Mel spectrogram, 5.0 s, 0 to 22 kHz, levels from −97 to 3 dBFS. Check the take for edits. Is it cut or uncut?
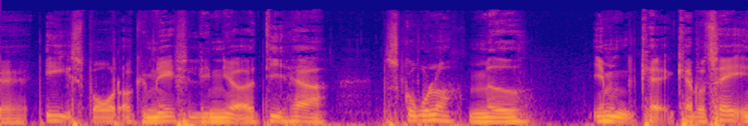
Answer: cut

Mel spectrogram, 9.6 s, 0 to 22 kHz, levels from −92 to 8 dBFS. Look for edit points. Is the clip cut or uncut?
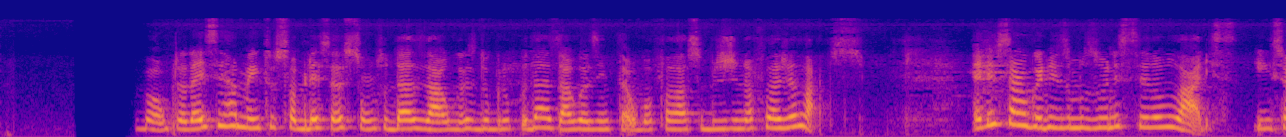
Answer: uncut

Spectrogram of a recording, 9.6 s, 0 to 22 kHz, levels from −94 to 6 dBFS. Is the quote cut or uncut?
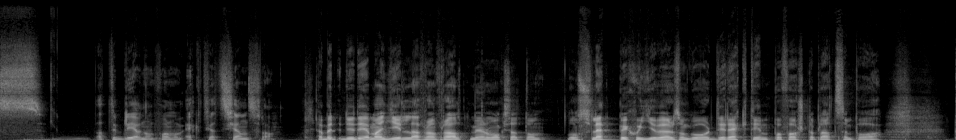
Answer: cut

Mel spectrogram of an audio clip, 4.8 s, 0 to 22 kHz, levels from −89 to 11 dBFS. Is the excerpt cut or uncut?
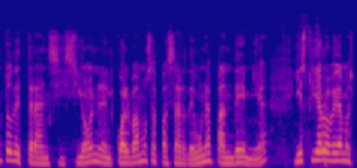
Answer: uncut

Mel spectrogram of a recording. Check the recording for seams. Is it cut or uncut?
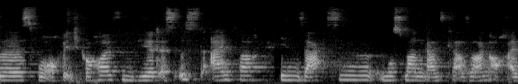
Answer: cut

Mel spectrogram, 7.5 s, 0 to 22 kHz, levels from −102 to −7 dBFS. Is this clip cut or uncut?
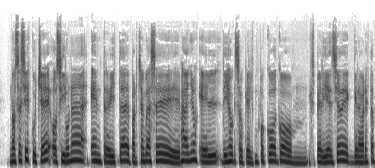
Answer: cut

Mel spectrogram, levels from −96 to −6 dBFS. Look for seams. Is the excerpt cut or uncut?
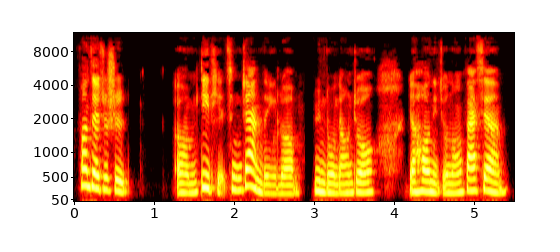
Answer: cut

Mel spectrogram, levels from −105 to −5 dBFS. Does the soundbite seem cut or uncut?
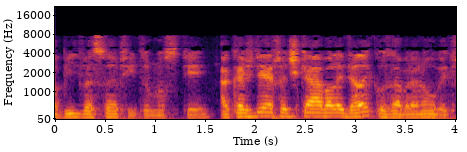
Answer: cut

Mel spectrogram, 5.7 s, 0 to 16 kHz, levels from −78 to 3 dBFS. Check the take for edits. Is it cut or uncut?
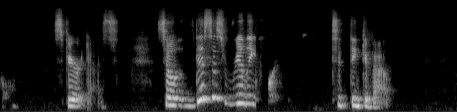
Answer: cut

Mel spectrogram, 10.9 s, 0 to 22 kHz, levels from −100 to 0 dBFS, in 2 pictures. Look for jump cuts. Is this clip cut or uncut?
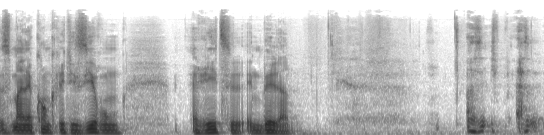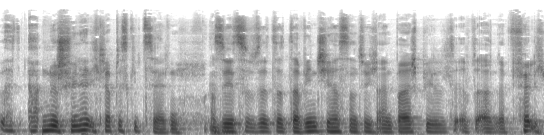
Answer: cut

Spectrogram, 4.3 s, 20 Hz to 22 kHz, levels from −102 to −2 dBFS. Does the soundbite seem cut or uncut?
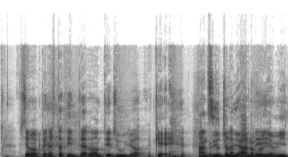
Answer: cut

